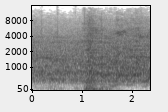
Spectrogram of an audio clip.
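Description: A body thuds heavily onto a wrestling ring mat.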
